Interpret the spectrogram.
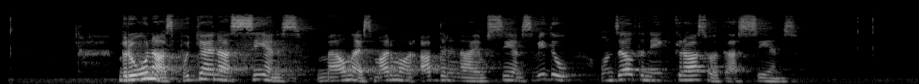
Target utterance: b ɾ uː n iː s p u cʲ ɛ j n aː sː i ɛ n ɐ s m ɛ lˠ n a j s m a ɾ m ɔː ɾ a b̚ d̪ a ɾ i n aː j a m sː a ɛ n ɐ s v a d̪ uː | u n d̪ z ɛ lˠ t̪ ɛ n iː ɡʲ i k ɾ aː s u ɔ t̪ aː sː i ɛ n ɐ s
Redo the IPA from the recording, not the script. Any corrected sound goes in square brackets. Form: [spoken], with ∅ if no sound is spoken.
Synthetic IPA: b ɾ uː n [aː] s p u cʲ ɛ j n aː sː i ɛ n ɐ s m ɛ lˠ n a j s m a ɾ m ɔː ɾ a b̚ d̪ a ɾ i n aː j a m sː [i] ɛ n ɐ s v [i] d̪ uː | u n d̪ z ɛ lˠ t̪ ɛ n iː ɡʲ i k ɾ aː s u ɔ t̪ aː sː i ɛ n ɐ s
